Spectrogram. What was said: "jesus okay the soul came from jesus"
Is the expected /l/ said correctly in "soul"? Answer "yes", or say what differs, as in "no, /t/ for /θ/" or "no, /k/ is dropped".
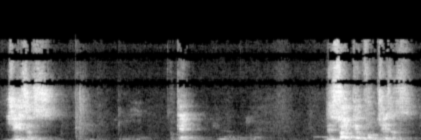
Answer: no, /n/ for /l/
